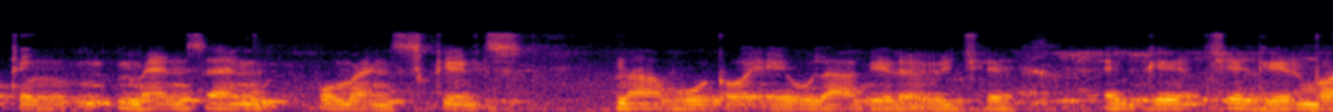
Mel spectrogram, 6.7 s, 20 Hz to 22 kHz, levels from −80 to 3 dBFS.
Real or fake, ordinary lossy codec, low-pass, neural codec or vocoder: fake; Opus, 32 kbps; 7.2 kHz; codec, 16 kHz in and 24 kHz out, 2.2 kbps, FireRedTTS-2 codec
